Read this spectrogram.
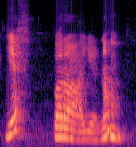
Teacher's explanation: ಪರಮಂ ಯೋ ಬ್ರಹ್ಮ ಸ್ಟಾಪ್ ಮಾಡಿ, ಪರಮಂ ಯಫ್ ಯಾ ಮುಂದೆ ವಿಸರ್ಗ ಇದೆ, ವಿಸರ್ಗದ ಮುಂದೆ ಪಾ ಇದೆ, ಅದಕ್ಕೆ ವಿಸರ್ಗ ಏನಾಗುತ್ತೆ ಅರ್ಧ ಫಾ ಆಗುತ್ತೆ.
